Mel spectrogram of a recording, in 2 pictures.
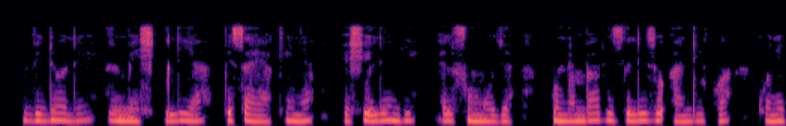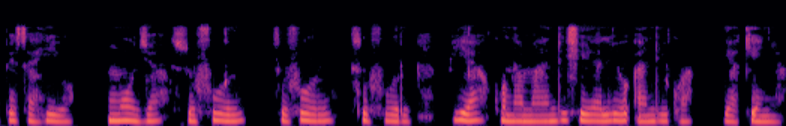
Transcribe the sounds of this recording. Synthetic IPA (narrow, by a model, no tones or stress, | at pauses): viɗɔlɛvimɛʃi̥kiliapɛsajakɛɲa | jaʃiliŋɡi | ɛlfumɔʄa | kunambaɾizilizɔʔandikwa | kwɛɲɛpɛsahijɔ | mɔʄasufuɾi | sufuɾisufuɾipiakunamaːndiʃijalijɔʔandikwa | jakʰɛɲa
